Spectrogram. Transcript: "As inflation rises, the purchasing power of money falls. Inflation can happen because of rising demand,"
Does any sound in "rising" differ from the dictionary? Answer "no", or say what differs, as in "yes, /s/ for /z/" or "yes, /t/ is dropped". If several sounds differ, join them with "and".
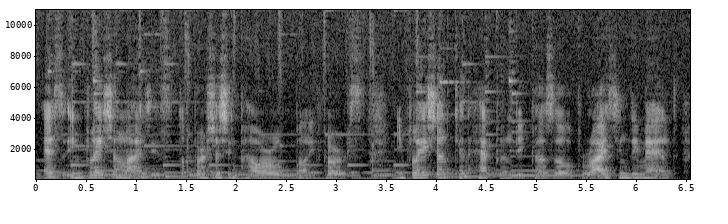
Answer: no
